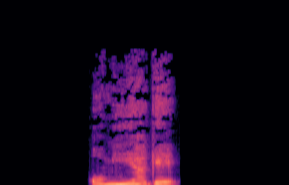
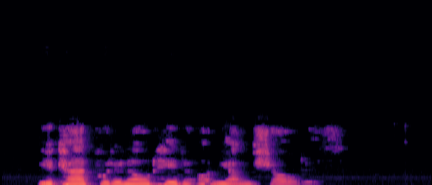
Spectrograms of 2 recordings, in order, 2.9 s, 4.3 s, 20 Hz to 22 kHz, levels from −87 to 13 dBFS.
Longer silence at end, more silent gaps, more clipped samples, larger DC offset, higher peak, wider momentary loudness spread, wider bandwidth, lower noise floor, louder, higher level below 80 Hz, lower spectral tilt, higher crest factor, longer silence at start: about the same, 1.15 s vs 1.2 s; neither; neither; neither; first, -2 dBFS vs -10 dBFS; about the same, 12 LU vs 10 LU; first, 15.5 kHz vs 7.4 kHz; first, -89 dBFS vs -79 dBFS; first, -16 LUFS vs -28 LUFS; first, -62 dBFS vs -68 dBFS; about the same, -6 dB/octave vs -5.5 dB/octave; about the same, 18 dB vs 20 dB; first, 0.95 s vs 0.4 s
